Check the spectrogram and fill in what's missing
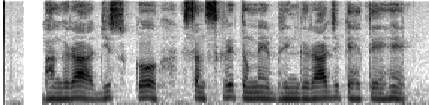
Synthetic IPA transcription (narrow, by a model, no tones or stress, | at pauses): bʱɐ̃ŋɡɾad͡ʒɪskosə̃nskɾɪt̪mẽbʱɾɪ̃ŋɡɾaːd͡ʒkɛɦt̪eɦɛ̃ː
